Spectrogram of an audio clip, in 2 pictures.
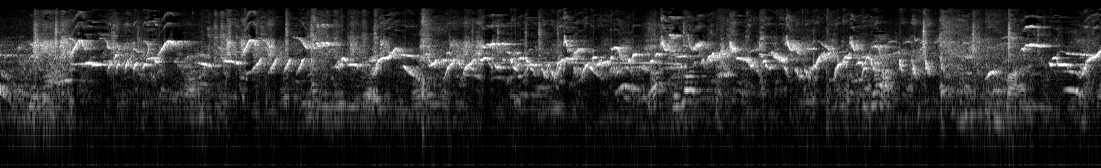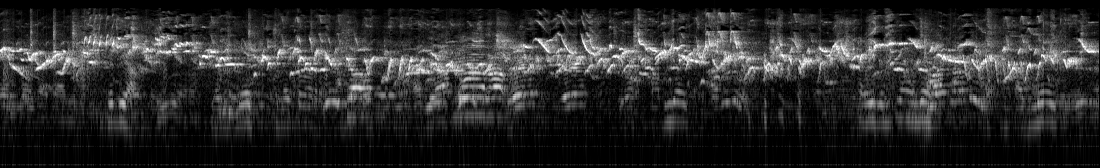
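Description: White-rumped shama singing without a break: a fast, varied stream of whistled phrases, rapid trills and sliding notes.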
